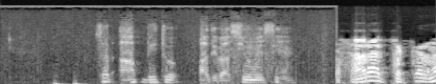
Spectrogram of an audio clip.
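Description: A man speaks calmly and earnestly, close by.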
